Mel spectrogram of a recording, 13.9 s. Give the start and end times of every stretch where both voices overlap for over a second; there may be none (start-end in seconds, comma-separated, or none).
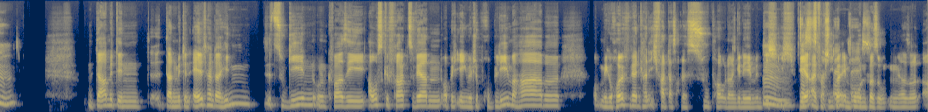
11.4-13.1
